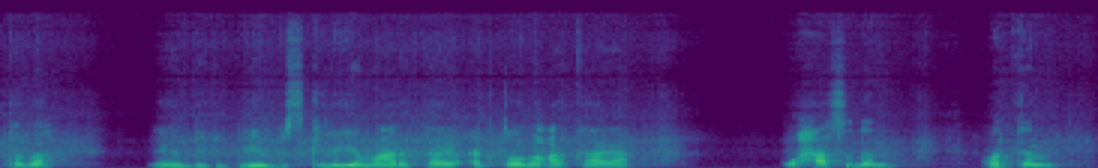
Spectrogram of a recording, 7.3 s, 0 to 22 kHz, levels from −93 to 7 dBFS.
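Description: No technical faults can be heard anywhere in the recording. Nothing in it needs a timestamp or a fix.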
